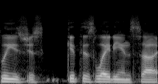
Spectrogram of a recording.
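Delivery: ordinary talk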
